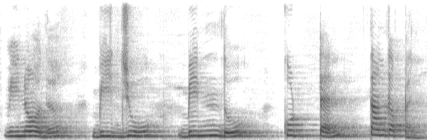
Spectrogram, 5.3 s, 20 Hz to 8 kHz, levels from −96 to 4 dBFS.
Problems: none marked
